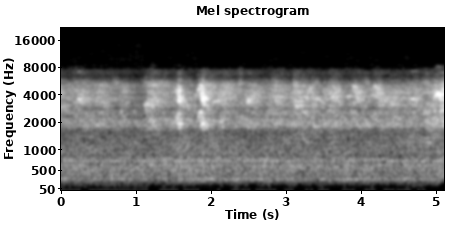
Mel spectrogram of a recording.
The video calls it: Indian ringneck parrot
